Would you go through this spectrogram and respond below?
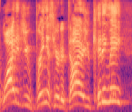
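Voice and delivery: high, whiny complaint, half-hammed; mock crying out. Israelites wailing at Moses by the sea, whiny mock outcry. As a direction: imitate frightened people wailing at Moses. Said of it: "they start crying out".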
